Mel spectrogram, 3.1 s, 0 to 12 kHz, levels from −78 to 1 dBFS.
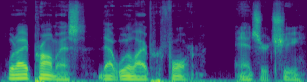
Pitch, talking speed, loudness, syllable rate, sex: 85 Hz, 175 wpm, -19 LUFS, 5.2 syllables/s, male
